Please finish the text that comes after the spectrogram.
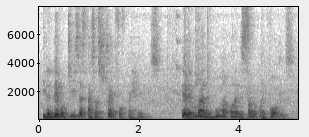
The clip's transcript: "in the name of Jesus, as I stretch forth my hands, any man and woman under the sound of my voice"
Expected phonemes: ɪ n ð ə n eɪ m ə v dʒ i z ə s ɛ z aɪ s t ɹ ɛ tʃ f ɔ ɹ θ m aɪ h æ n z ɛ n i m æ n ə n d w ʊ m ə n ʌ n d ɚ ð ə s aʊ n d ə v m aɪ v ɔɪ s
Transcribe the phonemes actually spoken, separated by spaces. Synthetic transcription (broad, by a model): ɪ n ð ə n eɪ m ə v dʒ i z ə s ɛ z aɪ s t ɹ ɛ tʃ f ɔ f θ m aɪ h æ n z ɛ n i m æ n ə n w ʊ m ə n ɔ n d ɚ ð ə s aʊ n ə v m aɪ v ɔɪ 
